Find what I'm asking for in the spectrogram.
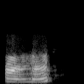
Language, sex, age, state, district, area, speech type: Sindhi, male, 30-45, Uttar Pradesh, Lucknow, urban, conversation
